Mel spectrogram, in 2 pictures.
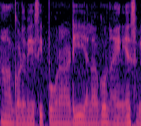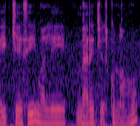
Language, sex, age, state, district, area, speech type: Telugu, female, 30-45, Andhra Pradesh, Sri Balaji, rural, spontaneous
